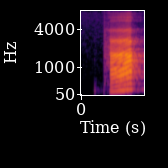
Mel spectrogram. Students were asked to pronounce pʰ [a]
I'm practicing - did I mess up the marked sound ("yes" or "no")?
no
